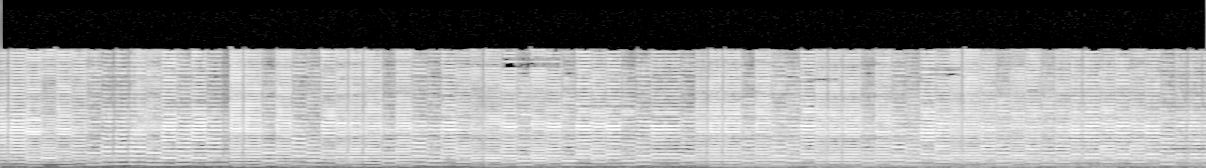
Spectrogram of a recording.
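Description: Lorry's telolet musical horn playing a tune: a stream of horn notes stepping up and down in pitch several times a second.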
